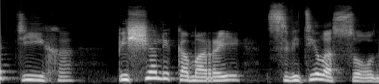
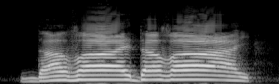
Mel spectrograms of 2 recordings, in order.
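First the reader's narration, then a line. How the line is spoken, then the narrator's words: Lazy drawl. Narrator (Russian): лениво протянул Куценко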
